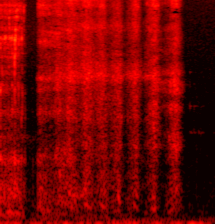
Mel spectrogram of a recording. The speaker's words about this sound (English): But I guess the question is, whilst you're sipping your Baileys and sipping it so close to the mic, all I can hear is the ice rattling.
